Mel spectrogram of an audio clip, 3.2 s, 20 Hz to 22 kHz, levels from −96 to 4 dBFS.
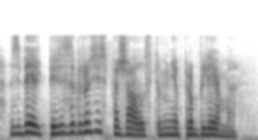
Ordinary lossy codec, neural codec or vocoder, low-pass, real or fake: none; codec, 16 kHz, 4 kbps, FreqCodec, smaller model; none; fake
